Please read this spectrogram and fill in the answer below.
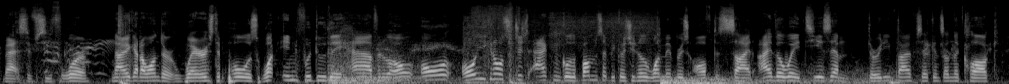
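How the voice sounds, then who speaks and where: A man doing color commentary at a live esports match, calmly explaining tactics and player roles. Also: a little high, fast, few pauses, background noise. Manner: explanatory, breaks down tactics steadily. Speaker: esports analyst caster. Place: broadcast desk at a live event.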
